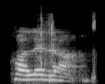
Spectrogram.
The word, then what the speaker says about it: cholera: celiac or cirrhosis yeah if there's a CH it's again pronounced as king like cholera on a stroll yeah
